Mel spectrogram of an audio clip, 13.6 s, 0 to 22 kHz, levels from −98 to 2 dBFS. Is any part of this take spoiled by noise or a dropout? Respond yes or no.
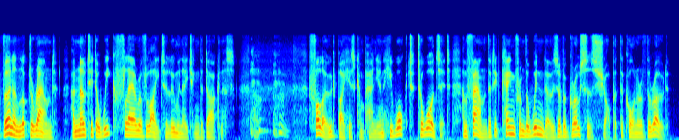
yes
